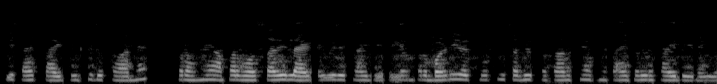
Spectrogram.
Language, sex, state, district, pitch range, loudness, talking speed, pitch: Hindi, female, Jharkhand, Jamtara, 200-210 Hz, -32 LUFS, 250 wpm, 205 Hz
